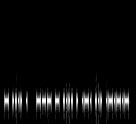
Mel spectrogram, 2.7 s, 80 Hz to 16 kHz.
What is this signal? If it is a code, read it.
Morse code, heard as a keyed tone, about 41 wpm, 700 Hz. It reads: THE OTHERS.
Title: Sentences from Top 1000 Words - Review Part 2 - 45wpm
